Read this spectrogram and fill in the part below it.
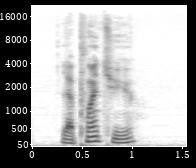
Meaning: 1. shoe size 2. master, expert, dab hand; big name (person very skilled at doing something)
- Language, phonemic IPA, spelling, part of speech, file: French, /pwɛ̃.tyʁ/, pointure, noun, Fr-pointure.ogg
